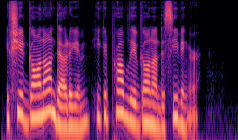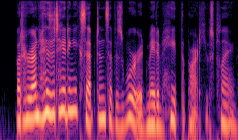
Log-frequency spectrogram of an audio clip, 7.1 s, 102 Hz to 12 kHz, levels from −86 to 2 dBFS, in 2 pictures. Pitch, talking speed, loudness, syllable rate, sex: 200 Hz, 250 wpm, -18 LUFS, 6.8 syllables/s, female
